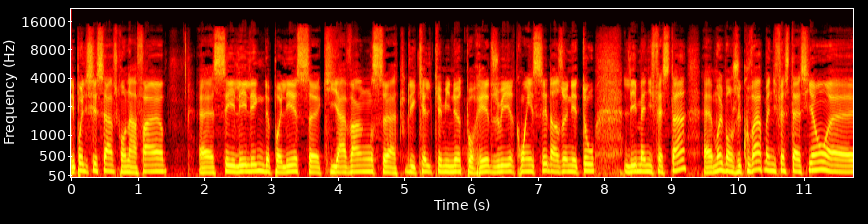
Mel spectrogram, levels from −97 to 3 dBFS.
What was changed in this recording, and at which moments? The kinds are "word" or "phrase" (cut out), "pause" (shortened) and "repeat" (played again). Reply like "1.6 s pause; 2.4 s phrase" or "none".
6.7 s word; 8.3 s word; 10.4 s word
